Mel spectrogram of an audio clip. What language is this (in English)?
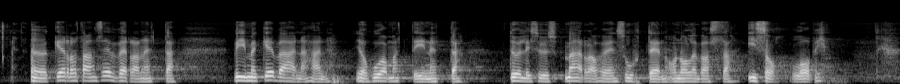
Finnish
